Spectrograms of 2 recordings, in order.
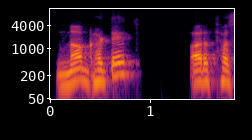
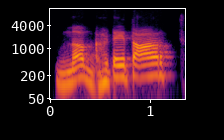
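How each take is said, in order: First: The words are split apart, not blended. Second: The words are blended into one sound. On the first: The speaker calls it wrong. "ऐसे बोल रहे हैं" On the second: The speaker calls it right. "वो ऐसा नहीं है, न घटेतार्थ संभव है"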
